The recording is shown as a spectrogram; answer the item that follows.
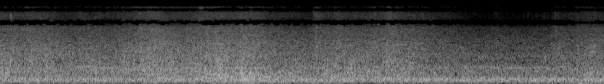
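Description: A swimmer's arm strokes and kicks splashing water steadily, in gentle swells rather than separate splashes.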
